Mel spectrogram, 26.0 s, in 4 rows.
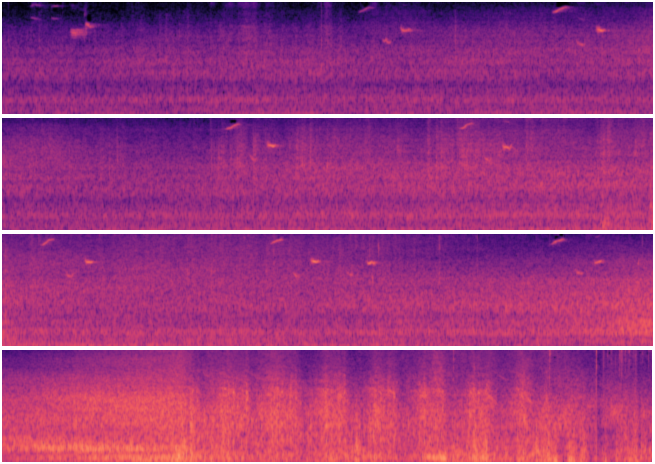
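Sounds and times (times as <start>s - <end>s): high-speed train passing: 6.2s - 26.0s
train wheels clattering: 11.7s - 14.6s, 20.8s - 26.0s.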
